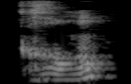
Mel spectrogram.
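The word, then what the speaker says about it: grand: a girl so remember a boy is going to pronounce it as gong a girl will be grund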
